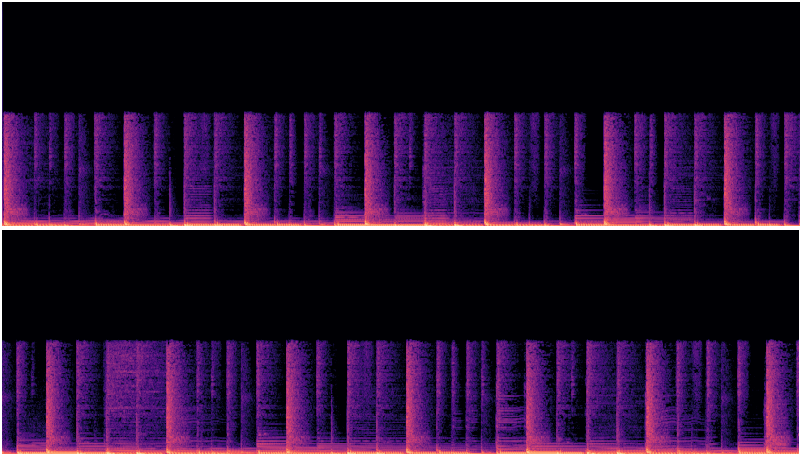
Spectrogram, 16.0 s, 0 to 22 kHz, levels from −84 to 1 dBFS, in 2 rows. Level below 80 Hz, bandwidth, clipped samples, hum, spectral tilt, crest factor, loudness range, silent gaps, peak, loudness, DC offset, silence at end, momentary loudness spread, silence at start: -22 dBFS; 11.5 kHz; under 0.1%; none; -6 dB/octave; 16 dB; 2 LU; none; -2 dBFS; -20 LUFS; under 0.1%; 0 s; 7 LU; 0 s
